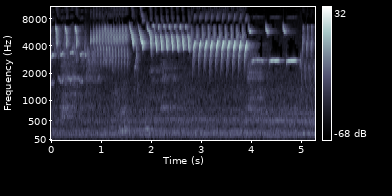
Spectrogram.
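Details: A Gloster canary sings a varied high song: quick chips, a sustained trill, a long run of fast repeated pulses, then a few separate whistled notes and a final trill.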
